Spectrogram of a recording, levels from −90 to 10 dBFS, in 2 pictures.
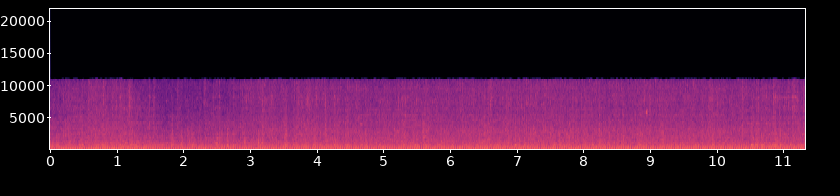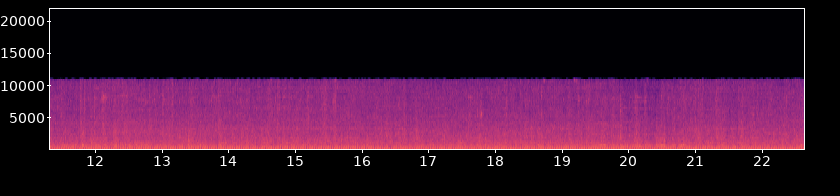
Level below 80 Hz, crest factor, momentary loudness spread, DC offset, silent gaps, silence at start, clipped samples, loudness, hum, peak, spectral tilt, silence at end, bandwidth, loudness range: -36 dBFS; 14 dB; 2 LU; under 0.1%; none; 0 s; under 0.1%; -25 LUFS; none; -10 dBFS; -4.5 dB/octave; 0 s; 11.5 kHz; 1 LU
